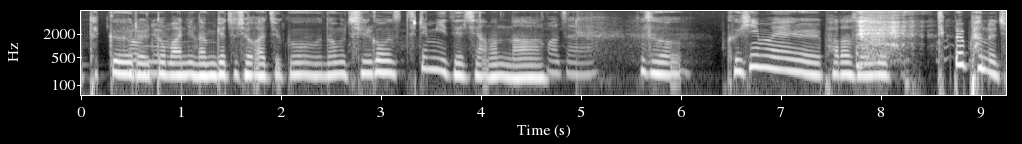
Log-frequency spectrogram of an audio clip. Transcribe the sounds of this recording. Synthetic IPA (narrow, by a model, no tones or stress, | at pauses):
tʰek̚k͈ɯɾɯɭt͈omaɲinamɡʲjʌd͡ʑuɕʰʌɡad͡ʑiɡonʌmut͡ɕiɭɡʌunsʰɯ̥tʰɯɾimidwe̞d͡ʑiananːa | kɯɾesʰʌ | kɯçimɯɭpadas̬ʰʌiɡetʰɯ̥k̚p͈jʌɭpʰjʌnɯ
